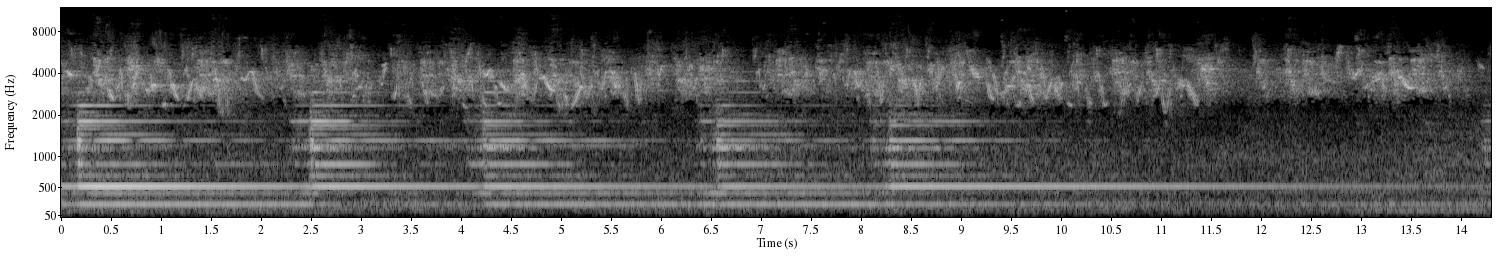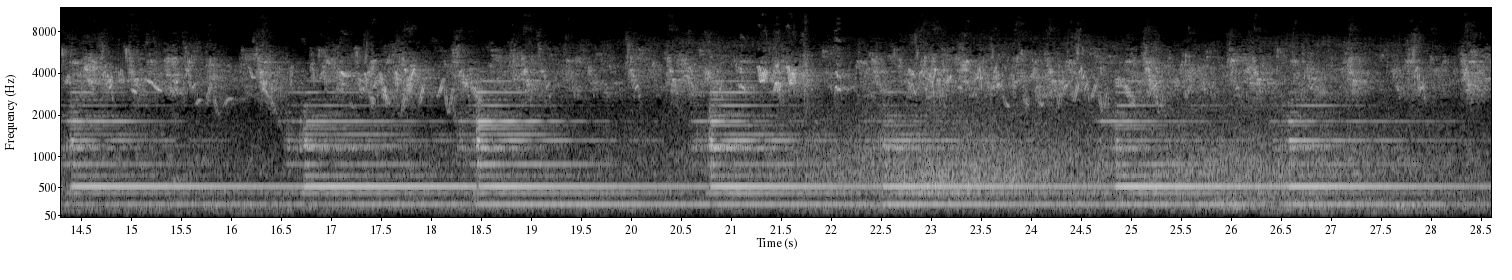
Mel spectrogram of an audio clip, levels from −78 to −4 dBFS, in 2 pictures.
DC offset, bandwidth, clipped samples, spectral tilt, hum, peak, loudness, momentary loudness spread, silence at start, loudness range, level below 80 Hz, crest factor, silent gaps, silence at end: under 0.1%; 10.5 kHz; under 0.1%; -2.5 dB/octave; none; -8 dBFS; -25 LUFS; 7 LU; 0 s; 3 LU; -72 dBFS; 18 dB; none; 0 s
